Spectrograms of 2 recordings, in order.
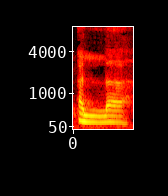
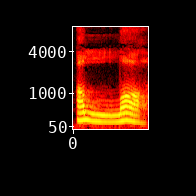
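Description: First: الله with a light, thin lam and front a; wrong thin lam. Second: الله with a thick, emphatic lam and open a; heavy lam. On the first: Teacher demonstrates how not to say الله. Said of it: "یعنی ما نمیگیم الله". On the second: Teacher demonstrates the correct heavy lam in الله. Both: Shown as a demonstration.

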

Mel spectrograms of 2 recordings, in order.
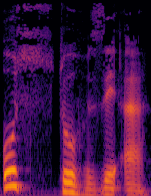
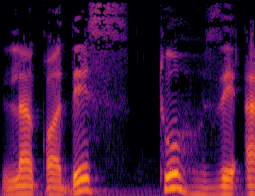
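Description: First: استهزئ said slowly, opening with a clear o sound as "ostohze"; start with damma. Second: لقد استهزئ said very slowly, with استهزئ joined to لقد; joined reading. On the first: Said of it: "بایستی با ضمه آغاز کنیم". (استهزئ را با ضمه در ابتدا بخوانید) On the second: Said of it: "یا کلمهٔ". (لقد استهزئ را آهسته و پیوسته بخوانید) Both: Shown as a demonstration.

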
